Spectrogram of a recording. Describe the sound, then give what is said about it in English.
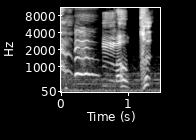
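A person makes retching, hacking noises as if coughing up a fur ball of wool: three strained, voiced heaves in quick succession, fairly loud, with no other speech. “You cough up a little bit of fur ball.”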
